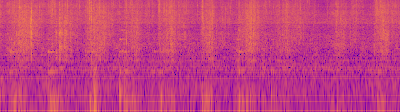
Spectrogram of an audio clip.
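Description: Chopped vegetables being mixed by hand in a bowl with oil and salt: soft, irregular rustling with occasional light taps of the utensil against the bowl.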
